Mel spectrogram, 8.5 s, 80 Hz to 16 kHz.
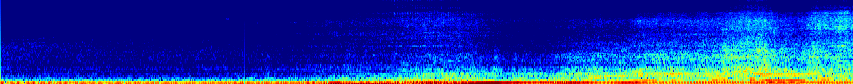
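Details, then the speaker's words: Pontiac G8 GT V8 automatic, hard acceleration: pulls hard, then revs briefly climb and wander during the upshift before settling; transmission shift flare the owner says worsened from hard driving; another transmission already bought. "What y'all was just hearing, that's that flare that I have, and it got worse, of course, because of how I drive."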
